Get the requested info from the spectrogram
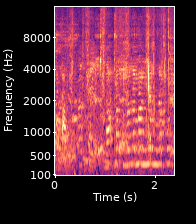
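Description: Voices with speech-like chatter, then a held hum in the second half.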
